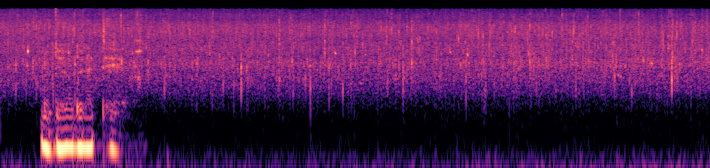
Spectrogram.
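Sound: rain falling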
